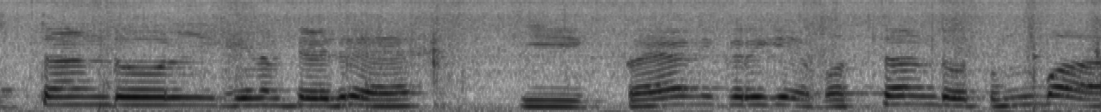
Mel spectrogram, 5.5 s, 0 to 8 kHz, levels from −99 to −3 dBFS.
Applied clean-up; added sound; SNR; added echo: none; Frying (food); 13 dB; none.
